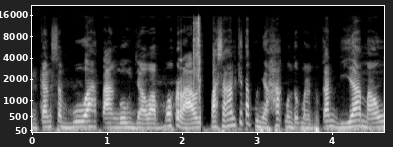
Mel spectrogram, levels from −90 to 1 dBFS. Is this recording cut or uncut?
cut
